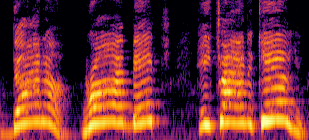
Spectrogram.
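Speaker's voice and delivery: high, loud shout to run; yelling warning. Pretend. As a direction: yell at her to run for her life. Warning Donna in the story.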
